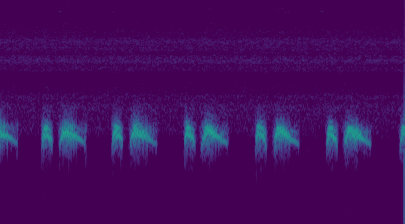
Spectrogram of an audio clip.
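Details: Large spotted dove delivering a forceful 'thổ rặc' coo that carries far, brisk, with stuttered cooing: six regular cycles of a short low note and a longer falling coo, close to one per second, against a soft background hiss.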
